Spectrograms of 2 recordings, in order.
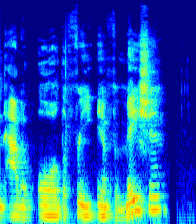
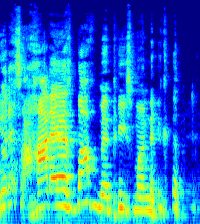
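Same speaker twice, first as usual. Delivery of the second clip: put-on high, hyped-up, gushing excited kid voice; 9 semitones higher than usual. Retelling what kids say on seeing the piece: imitating excited kids. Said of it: "Kids come up to me and go".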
